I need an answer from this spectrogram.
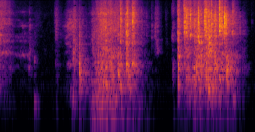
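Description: A spatula cuts and scrapes through an apple pie in a dish, producing two long, gritty scraping passes with soft clinks, preceded by a brief faint clatter.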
